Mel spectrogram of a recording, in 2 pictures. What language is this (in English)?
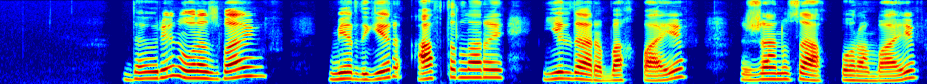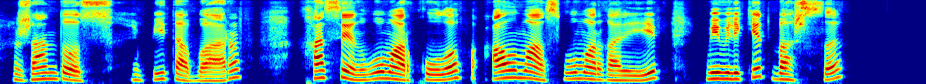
Kazakh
